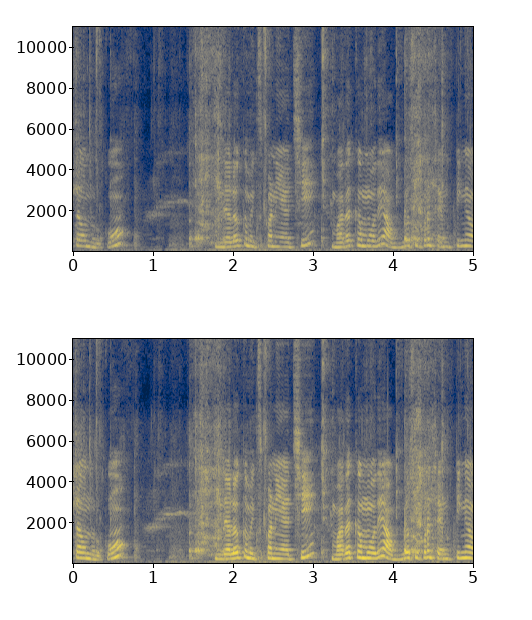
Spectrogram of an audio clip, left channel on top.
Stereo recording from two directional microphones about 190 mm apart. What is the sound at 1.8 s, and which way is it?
A woman's voice, 35° right (ahead or behind).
